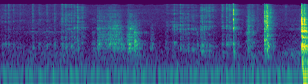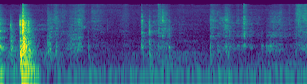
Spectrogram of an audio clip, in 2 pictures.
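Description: Scissors cutting through thin cardstock in a few short snips, the loudest about halfway through, trimming away a score line.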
